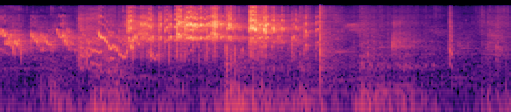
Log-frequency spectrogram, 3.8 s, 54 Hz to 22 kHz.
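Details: Budgerigars recorded May 29, 2023, giving dense overlapping chirps and chatter, high and busy, with quick warbled notes and short sharp squeaks building to a loud burst near the middle before fading to scattered calls.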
